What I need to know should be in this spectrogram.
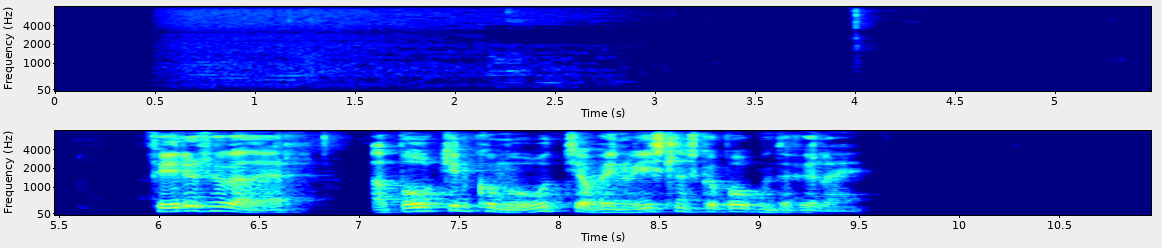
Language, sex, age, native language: Icelandic, male, 40-49, Icelandic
